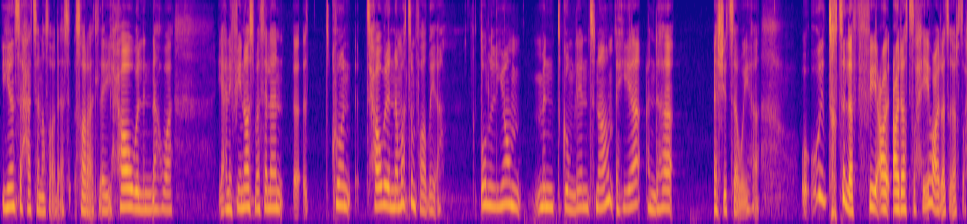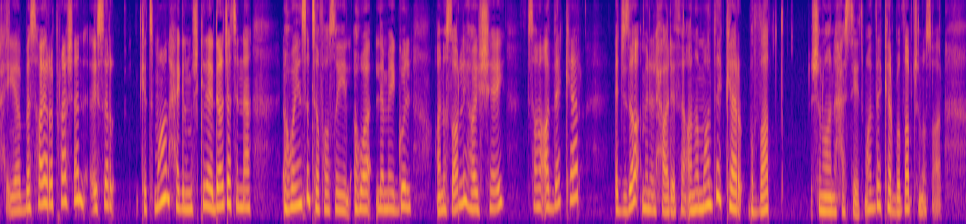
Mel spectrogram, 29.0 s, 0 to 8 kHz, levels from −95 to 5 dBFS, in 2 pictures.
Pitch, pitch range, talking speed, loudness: 235 Hz, 215-265 Hz, 145 wpm, -21 LUFS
